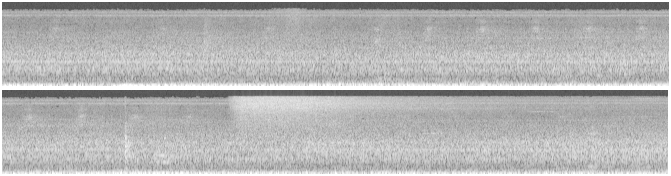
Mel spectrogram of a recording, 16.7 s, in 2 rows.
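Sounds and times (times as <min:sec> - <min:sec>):
heavy low rumble: 0:00.2 - 0:16.6
faint hiss: 0:11.1 - 0:16.6.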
